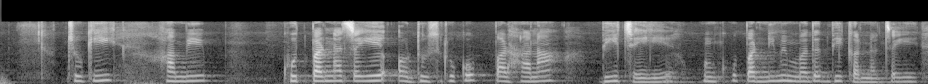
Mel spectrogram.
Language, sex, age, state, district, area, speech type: Hindi, female, 30-45, Uttar Pradesh, Varanasi, rural, spontaneous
